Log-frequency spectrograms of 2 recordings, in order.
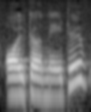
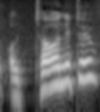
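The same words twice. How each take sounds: First: "alternative" as al-ter-NAY-tiv; wrong stress. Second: "alternative" as al-TER-nuh-tiv; correct stress. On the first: Teacher reminding students of the mistake, "alternative" with stressed NAY. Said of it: "it's not pronounced as". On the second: Teacher reminding students of the correction, "alternative" stressed on TER. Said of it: "it's pronounced as". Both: Shown as a demonstration.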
